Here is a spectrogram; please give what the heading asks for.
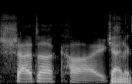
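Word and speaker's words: Shadar-kai: How do you say it? It's It's Shadow Kai. S H A D A R Kai.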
